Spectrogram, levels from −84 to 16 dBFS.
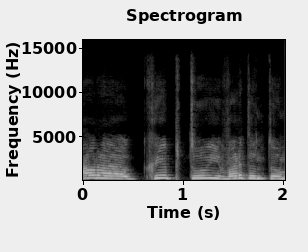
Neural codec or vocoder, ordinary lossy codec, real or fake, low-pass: none; AAC, 64 kbps; real; 14.4 kHz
